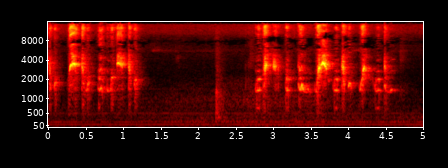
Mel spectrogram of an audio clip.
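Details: Household cockatiel answering a phone call with harsh chirps and short squawks in two clusters separated by a pause, a steady low hum underneath.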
